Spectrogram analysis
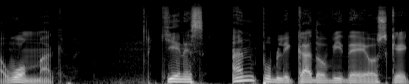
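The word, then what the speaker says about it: Wommack: celand o Andrew womac creo que se pronuncia womac quienes han publicado videos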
